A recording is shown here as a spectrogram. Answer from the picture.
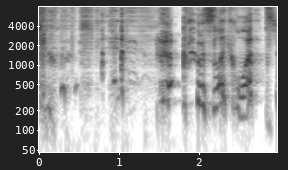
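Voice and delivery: high, laughing disbelief; cracking up. Real, not acted. Viewer recalling the bubble gum scene, cracking up. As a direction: barely get it out through laughter.

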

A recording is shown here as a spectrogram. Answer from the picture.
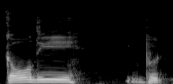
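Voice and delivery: normal talking voice

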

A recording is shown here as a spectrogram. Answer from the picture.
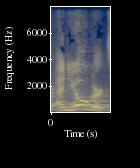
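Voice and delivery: high, loud triumphant add-on. Acted. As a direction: toss it in proudly. Dave adding triumphantly.

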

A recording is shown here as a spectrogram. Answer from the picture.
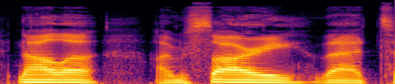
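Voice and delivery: ordinary talk, nothing marked

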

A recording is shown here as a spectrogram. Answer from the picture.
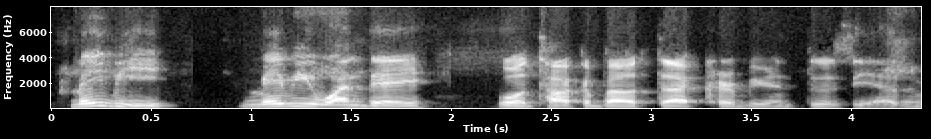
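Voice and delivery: usual speaking voice

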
